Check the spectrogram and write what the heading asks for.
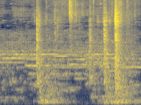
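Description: Two dull, heavy thumps about a second apart, over faint background music.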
